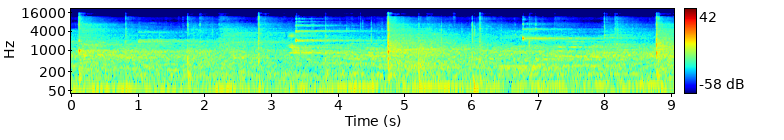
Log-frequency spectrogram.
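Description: Rackets smack a shuttlecock in a large echoing hall.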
